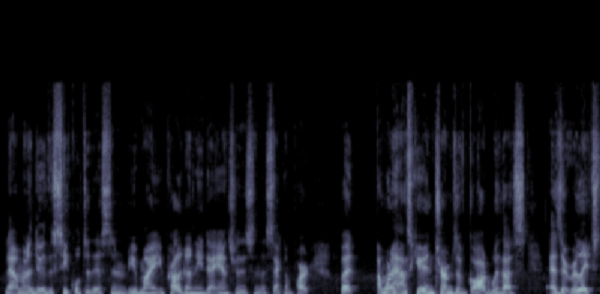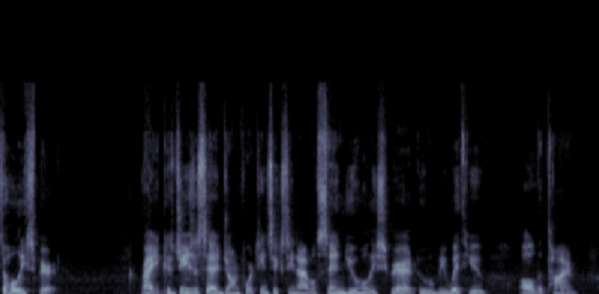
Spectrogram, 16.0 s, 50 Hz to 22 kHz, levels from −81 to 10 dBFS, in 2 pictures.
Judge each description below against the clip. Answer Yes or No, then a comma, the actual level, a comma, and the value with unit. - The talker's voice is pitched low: No, high, 195 Hz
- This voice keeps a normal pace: No, fast, 230 wpm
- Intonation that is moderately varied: Yes, average, 3.5 semitones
